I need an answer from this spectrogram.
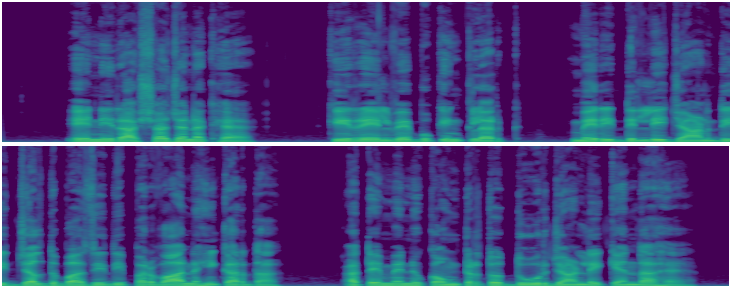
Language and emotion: Punjabi, sad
